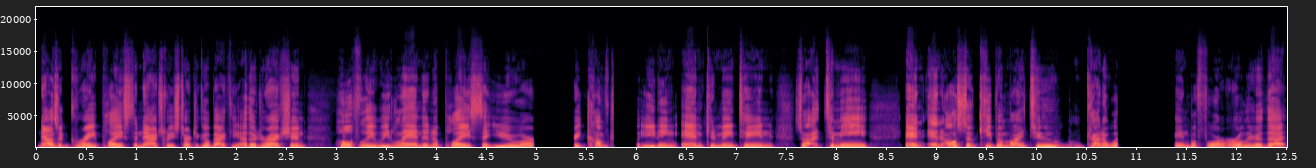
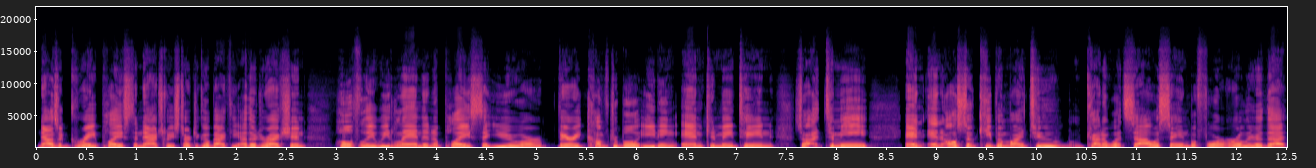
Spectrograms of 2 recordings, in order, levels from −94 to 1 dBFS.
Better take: second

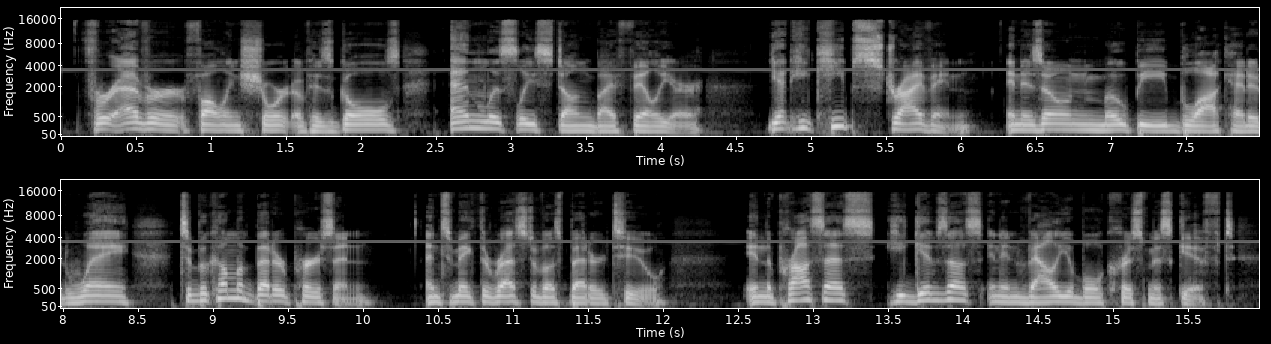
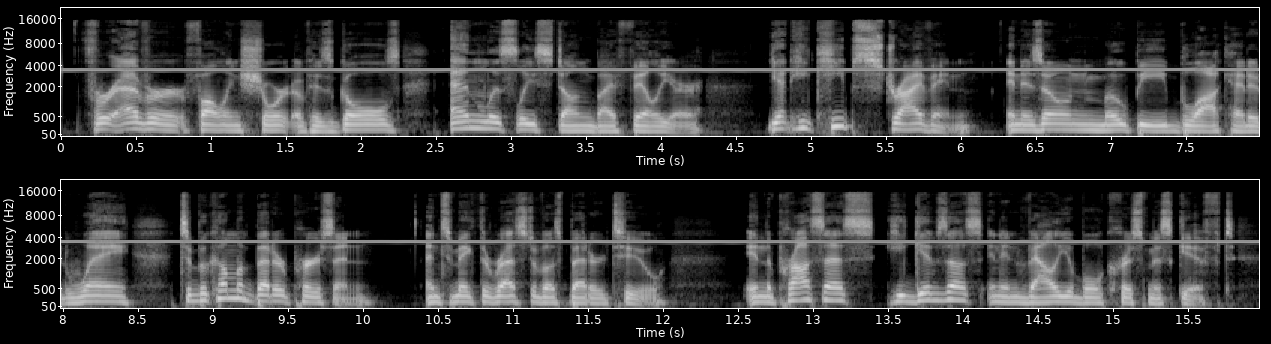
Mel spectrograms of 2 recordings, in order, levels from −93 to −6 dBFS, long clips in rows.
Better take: first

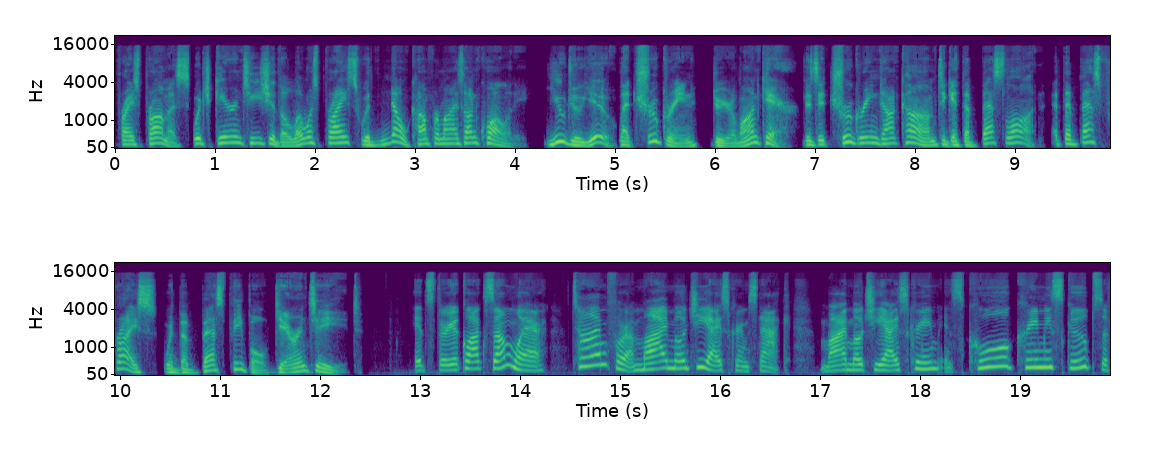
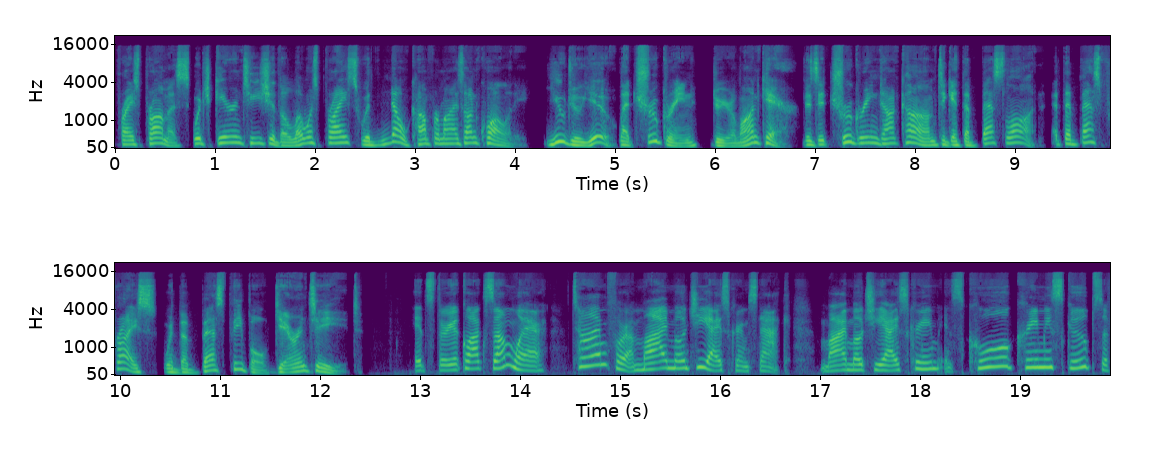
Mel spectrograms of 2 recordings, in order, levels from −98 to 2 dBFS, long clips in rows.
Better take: neither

